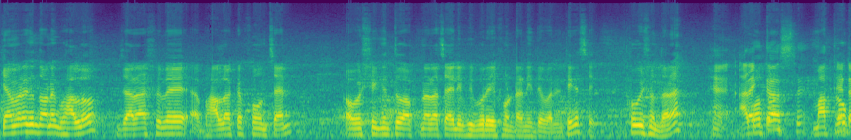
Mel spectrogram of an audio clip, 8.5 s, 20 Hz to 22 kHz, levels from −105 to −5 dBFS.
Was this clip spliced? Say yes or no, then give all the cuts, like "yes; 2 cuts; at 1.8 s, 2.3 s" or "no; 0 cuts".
no; 0 cuts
